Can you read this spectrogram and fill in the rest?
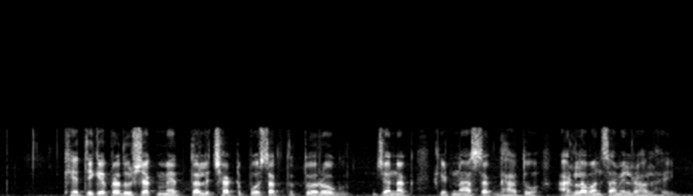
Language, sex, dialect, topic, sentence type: Magahi, female, Southern, agriculture, statement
